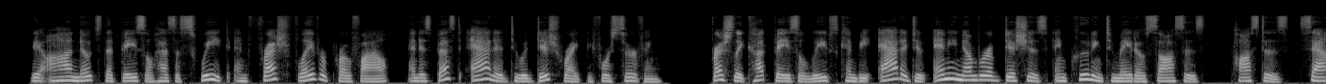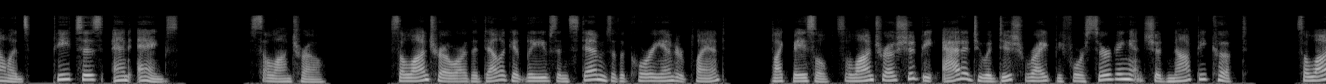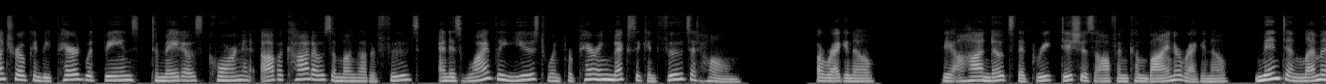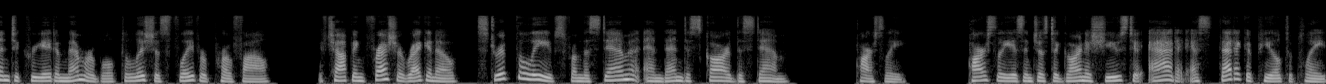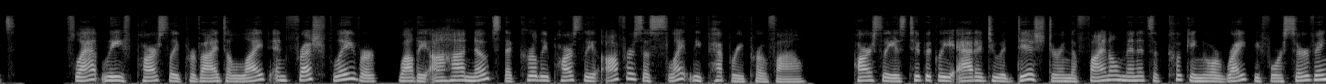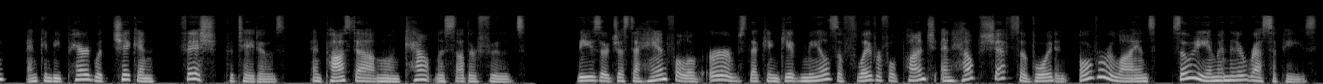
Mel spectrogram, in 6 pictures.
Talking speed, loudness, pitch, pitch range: 165 wpm, -25 LUFS, 160 Hz, 140-195 Hz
